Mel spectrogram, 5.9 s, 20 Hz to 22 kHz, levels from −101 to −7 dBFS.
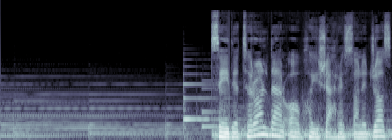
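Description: At 3.43 s a sudden gain jump, likely a gain setting applied without a ramp, drops the sound and its background noise together by about 5 dB until the end.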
